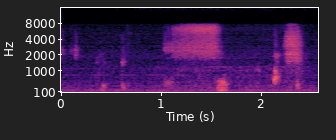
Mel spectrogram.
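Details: Breath cycle from the podcaster's own home mechanical ventilator, audible in the background of a real spoken recording.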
